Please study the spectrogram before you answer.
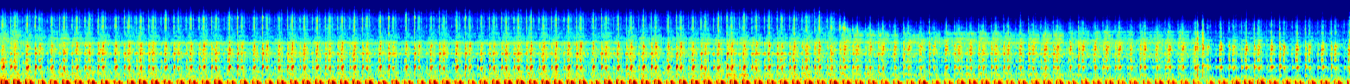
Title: Clunking sound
